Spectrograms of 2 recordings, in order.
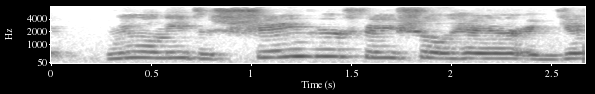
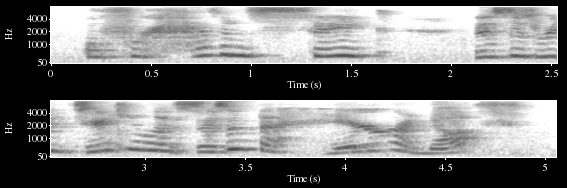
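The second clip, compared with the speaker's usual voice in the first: high-pitched, whiny, griping tone; 5 semitones higher than usual. Being given contacts to hide eye color, complaining to the one doing it, whining. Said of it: "quit your whining".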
